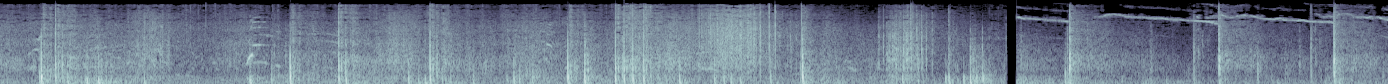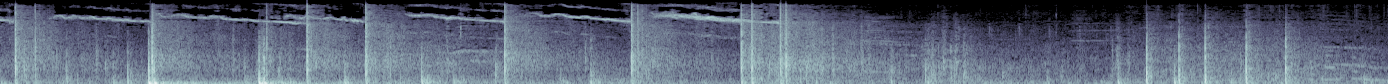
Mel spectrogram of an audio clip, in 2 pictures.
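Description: Consumer fireworks going off: repeated sharp cracks and bangs throughout. From about ten seconds in to about twenty-two seconds comes a run of short falling whistles, each starting on a crack, with two deep booms near the middle.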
